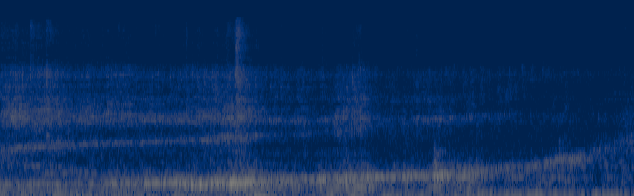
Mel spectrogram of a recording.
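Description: Water running into a cooking pot. The filling sound rises steadily in pitch as the pot fills.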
